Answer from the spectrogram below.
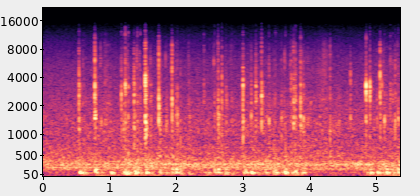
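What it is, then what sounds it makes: Plastic computer keyboard. Fingertips type on a low-profile black plastic computer keyboard with hollow keys resting on a desk mat. A steady run of quick, bright, hollow key taps with short clicks, each dying away almost instantly over a soft low hum.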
